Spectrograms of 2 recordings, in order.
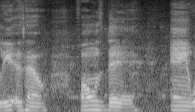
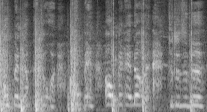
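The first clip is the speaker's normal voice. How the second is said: high, urgent calling; mock pleading yell; 10 semitones higher than usual. Man outside banging, calling high to open up. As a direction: shout through the door to get in. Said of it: "He's banging on the door like".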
